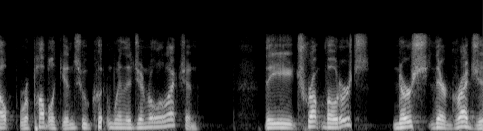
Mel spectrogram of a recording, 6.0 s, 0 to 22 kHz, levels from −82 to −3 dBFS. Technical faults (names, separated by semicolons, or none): lost AMR speech frames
